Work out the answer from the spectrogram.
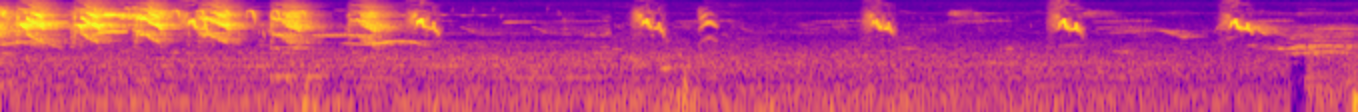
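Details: A white-throated fantail building its nest gives a rapid series of high, thin squeaky notes, dense at first, then spaced chirps about once a second.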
